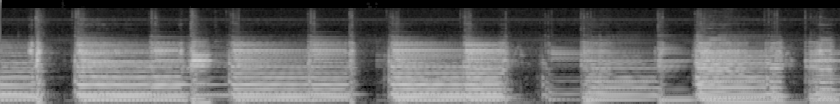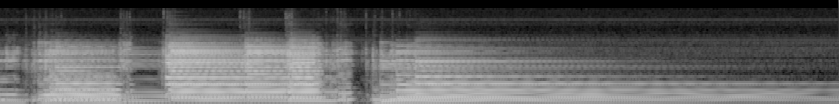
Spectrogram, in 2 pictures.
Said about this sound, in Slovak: Chorus funguje kvázi podobne, ale vlastne ani nie. Chorus opäť zoberie pôvodný signál, zduplikuje ho, avšak posunie ho o pár hercov a prehrá ho s pôvodným signálom. Znie to takto.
